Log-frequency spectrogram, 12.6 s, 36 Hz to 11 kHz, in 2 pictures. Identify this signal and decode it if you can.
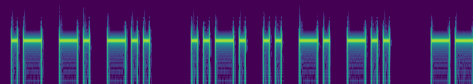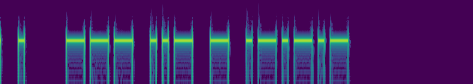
Morse code, heard as a keyed tone, about 15 wpm, 700 Hz. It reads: AND FIND ME OUT.
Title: Sentences from Top 500 Words 15wpm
